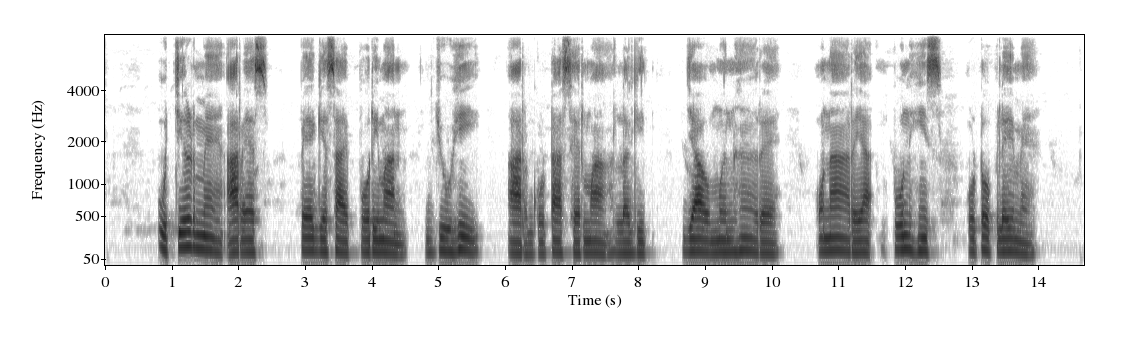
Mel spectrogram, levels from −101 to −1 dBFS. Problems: none marked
